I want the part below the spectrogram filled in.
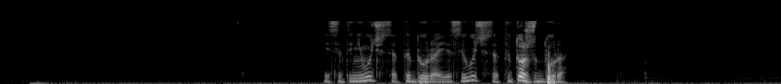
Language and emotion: Russian, angry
